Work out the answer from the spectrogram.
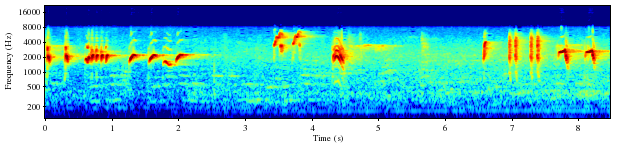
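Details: Song of a greater green leafbird from Aceh opening with a fast series of slurred whistles, then scattered high chirps and sharp notes after a short quiet spell.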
